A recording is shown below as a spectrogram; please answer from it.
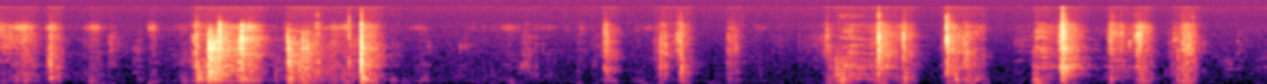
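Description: A deck of cards being shuffled by hand: short clusters of card slaps and rustles, busiest about a second in and again over the last two seconds.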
